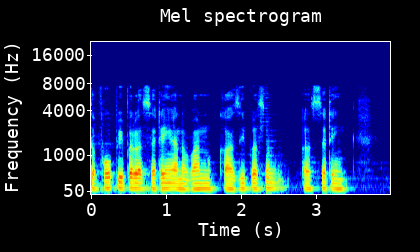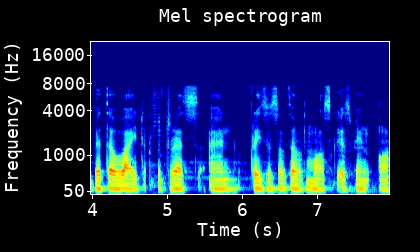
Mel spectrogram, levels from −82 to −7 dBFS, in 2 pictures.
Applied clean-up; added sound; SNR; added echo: neural separator model SepFormer DNS4.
